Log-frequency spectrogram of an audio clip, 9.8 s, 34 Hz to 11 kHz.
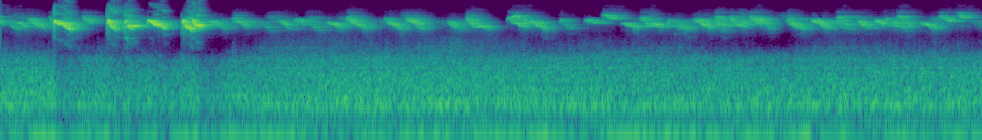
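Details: Captive puff-backed bulbul recorded 14 July 2021, third day after deworming: a few sharp clicking notes open, then a long unbroken run of rapid high chirps chattering steadily for several seconds over faint background hum.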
